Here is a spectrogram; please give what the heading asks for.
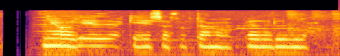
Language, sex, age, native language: Icelandic, female, 14, Icelandic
